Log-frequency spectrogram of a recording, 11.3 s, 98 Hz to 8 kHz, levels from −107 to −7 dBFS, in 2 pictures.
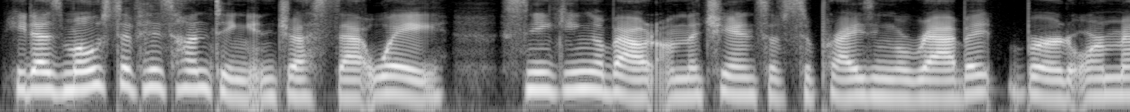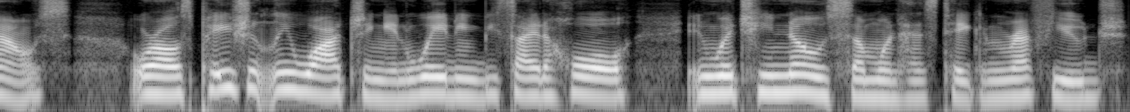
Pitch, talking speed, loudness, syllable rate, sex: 195 Hz, 210 wpm, -21 LUFS, 5.7 syllables/s, female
